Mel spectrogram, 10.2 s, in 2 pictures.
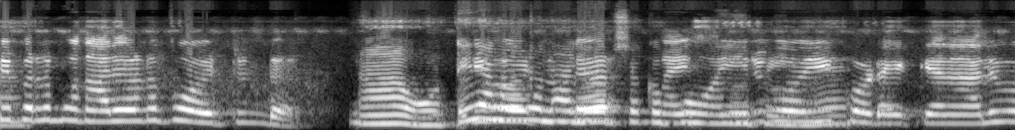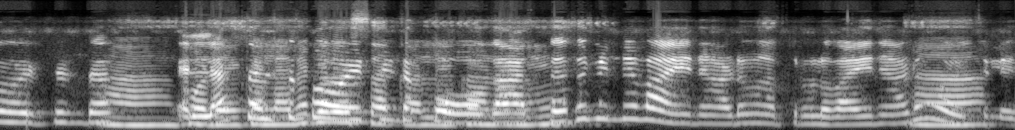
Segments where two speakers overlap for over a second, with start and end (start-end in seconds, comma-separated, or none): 6.0-7.8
